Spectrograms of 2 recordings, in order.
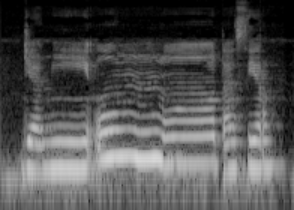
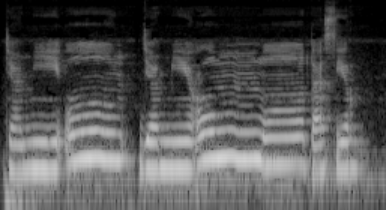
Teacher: Nah, di situ ada ro terakhir karena waqaf atau berhenti sebelumnya kasroh atau ya. Kasroh di situ terdapat huruf sin yaitu si. Cara bacanya jadi tipis atau tarkik.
